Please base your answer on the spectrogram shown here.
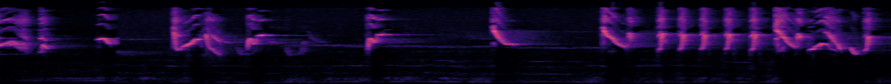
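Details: Kept white-rumped shama in energetic lure song: high sharp downslurred notes alternating with held whistles, then a quick burst of rapid high chips near the end.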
